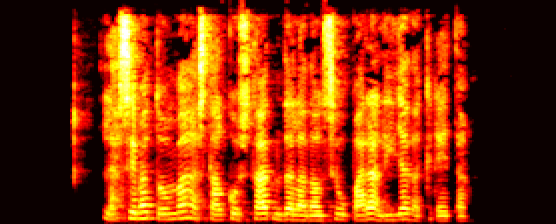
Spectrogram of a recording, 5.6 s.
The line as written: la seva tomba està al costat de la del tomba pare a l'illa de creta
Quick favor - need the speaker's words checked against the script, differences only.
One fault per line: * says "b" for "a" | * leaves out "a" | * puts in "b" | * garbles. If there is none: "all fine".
* says "seu" for "tomba"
